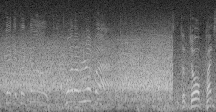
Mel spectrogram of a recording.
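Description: Football stadium crowd cheering a goal, many voices together in one dense wash of sound that cuts off abruptly about three and a half seconds in.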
